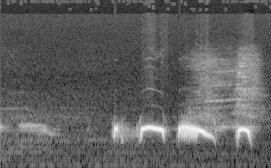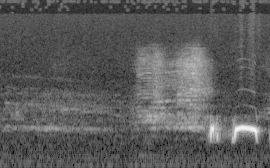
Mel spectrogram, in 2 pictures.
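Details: Spotted dove cooing meant to prompt caged doves to call, two four-note phrases of short and drawn-out hollow coos, the second phrase cut off, faint higher chirping between.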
